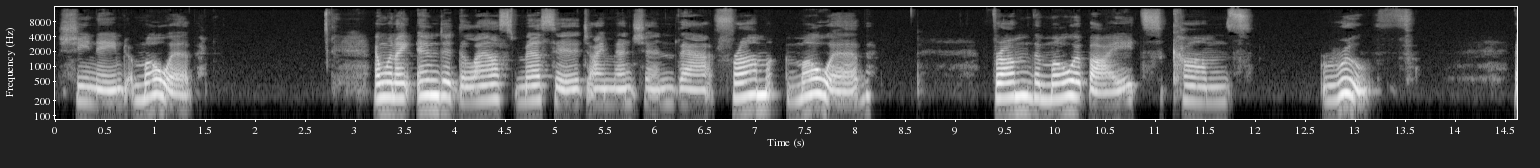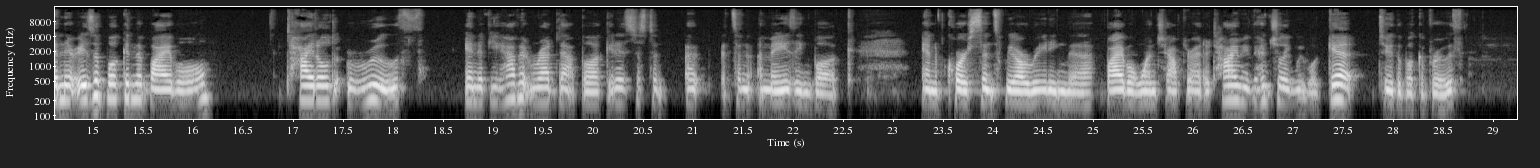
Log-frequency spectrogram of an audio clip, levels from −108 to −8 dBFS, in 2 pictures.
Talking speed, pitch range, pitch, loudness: 140 wpm, 170-255 Hz, 200 Hz, -23 LUFS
